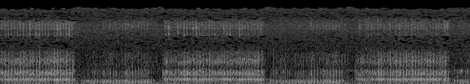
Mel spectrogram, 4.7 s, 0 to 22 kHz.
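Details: Purring of Coco, a pet Devon Rex kitten, on a blanket. A steady, low rumbling buzz, broken by brief dips about every 0.8 seconds as the kitten breathes in and out.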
